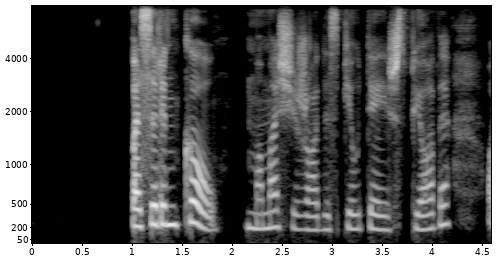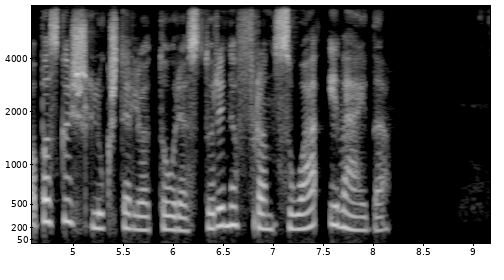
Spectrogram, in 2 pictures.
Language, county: Lithuanian, Kaunas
